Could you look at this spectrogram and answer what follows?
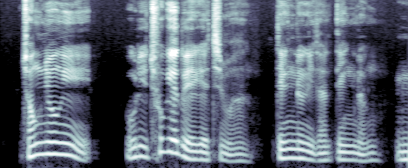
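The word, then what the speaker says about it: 狄龍: 띵릉. 그게 홍콩식으로 발음을 하면 정룡을 띵릉인데 그게 아랑드롱의 드롱.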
